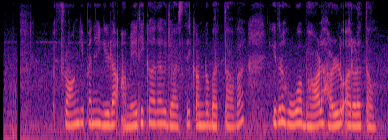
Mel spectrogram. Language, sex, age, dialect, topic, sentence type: Kannada, female, 51-55, Northeastern, agriculture, statement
